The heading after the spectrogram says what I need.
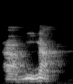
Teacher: Walaupun pengen diwasal, maka mesti dihidupkan amina. Jangan aminu, jangan aminu.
